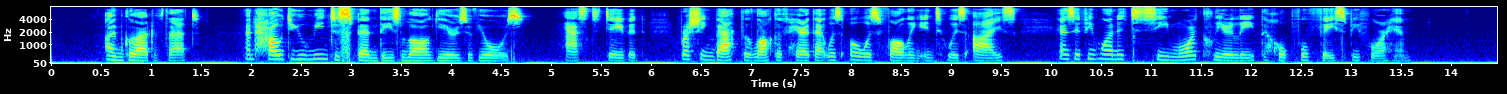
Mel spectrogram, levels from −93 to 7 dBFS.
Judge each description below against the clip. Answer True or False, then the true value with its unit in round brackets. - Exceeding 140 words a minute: True (180 wpm)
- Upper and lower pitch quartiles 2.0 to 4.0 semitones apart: False (5.0 semitones)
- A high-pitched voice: False (170 Hz)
